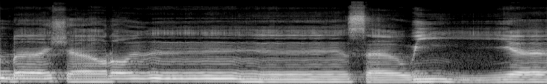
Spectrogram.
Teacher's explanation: samarkan bunyi tanwinnya ya selama dua harakat namanya ikhfa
